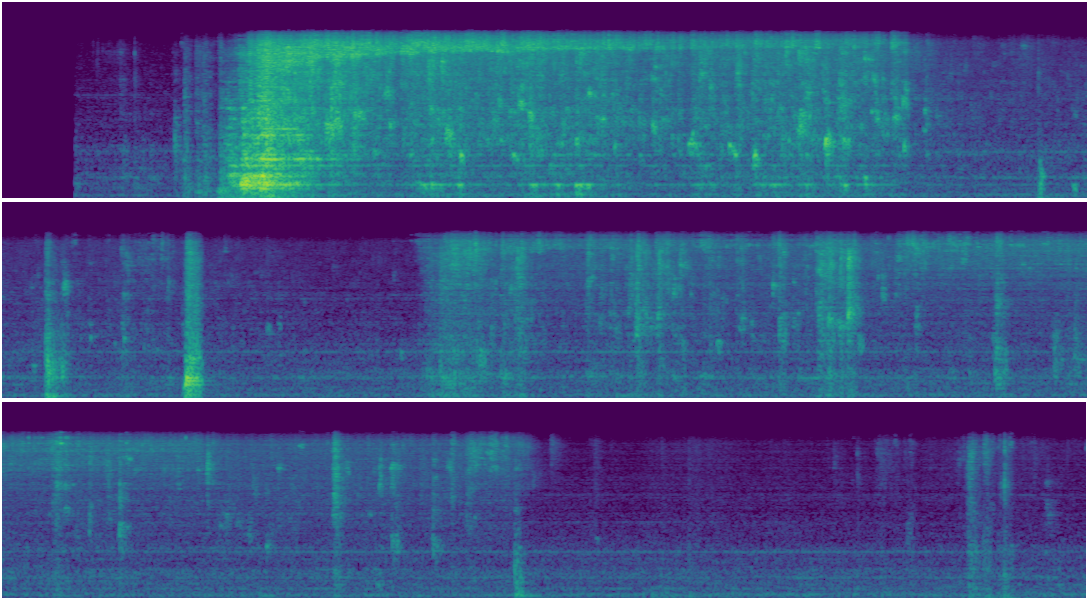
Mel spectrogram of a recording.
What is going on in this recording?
I flushed the toilet and then washed my hands using soap from the dispenser. Then I dried my hands with a towel.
